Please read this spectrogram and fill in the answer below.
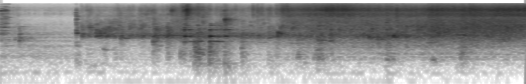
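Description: Chopped garlic and chillies going into hot oil in a large wok: a sudden sizzle starts about a second in, with a metal spatula scraping and clicking against the wok, then settles into a steady frying hiss.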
